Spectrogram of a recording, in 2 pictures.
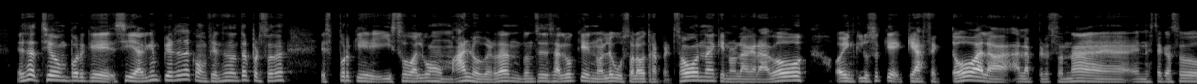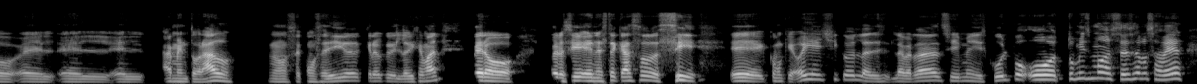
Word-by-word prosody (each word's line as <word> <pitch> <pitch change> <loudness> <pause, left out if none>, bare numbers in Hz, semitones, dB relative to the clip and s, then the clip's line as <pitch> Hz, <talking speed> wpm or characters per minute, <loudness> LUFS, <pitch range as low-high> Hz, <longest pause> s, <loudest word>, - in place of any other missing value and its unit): esa 230 - -2
acción, 205 -4 0
porque 160 -6 0
si 170 +3 -1
alguien 195 +9 -1
pierde 200 +1 -2
la 230 - 0
confianza 155 -4 -6
en - - -2
otra 200 +3 -3
persona 190 +1 -4 0.3
es - - -9
porque 170 -7 -5
hizo 130 +5 -5
algo 150 +1 -4
malo, 140 +4 0
¿verdad? 125 +7 0
Entonces 135 +2 -7
es 145 - -10
algo 160 +4 -1
que 165 -2 0
no 130 -2 -3
le 150 +3 -1
gustó 140 -2 -5
a - - -3
la - - +3
otra 130 -2 -5
persona, 175 +1 0
que 155 -3 -4
no 125 0 -7
le 125 - -2
agradó 155 +12 +1 0.3
o - - -1
incluso 145 +3 -3
que - - 0
que - - +2
afectó 190 0 +1
a - - +8
la 120 -1 +1
a - - -5
la 130 0 -5
persona, 130 -1 -2
en 125 - -12
este 120 +3 -9
caso, 130 0 -6
el 125 -2 -5
el 125 -3 -7
el 120 -1 -9
amentorado. 140 +2 +3 0.3
No 130 -1 -4
sé - - -7
cómo 135 -1 -7
se 130 +1 -3
diga, 170 +5 +1
creo 155 -2 -2
que 145 -2 -3
lo 130 -1 -2
dije 130 +2 -3
mal, 165 +4 +4 0.3
pero 160 -5 +8 0.3
pero 170 -3 +4
sí, 180 +5 +5
en 165 -1 +6
este 155 +5 +3
caso 175 +1 +4
sí, 175 +1 +5 0.3
eh, 155 -4 +4
como 155 -1 -7
que: - - -3
"Oye, 230 +2 0
chico, 220 -2 -7
la 165 -7 -1
desi 140 0 -8
la 145 0 -3
verdad 170 +7 +1
sí 175 -2 -5
me 165 -1 -6
disculpo" 190 - -3
o 220 0 +5
tú 255 - -8
mismo 275 +2 -1
hacérselo 260 0 -1
saber: 240 +1 +2
155 Hz, 210 wpm, -22 LUFS, 135-185 Hz, 0.3 s, a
